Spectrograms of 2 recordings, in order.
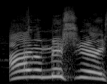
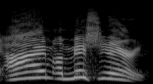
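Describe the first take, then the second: First: Higher, louder I'm a missionary as a chant lead; louder call-and-response. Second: Said in the usual way. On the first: Shown as a demonstration. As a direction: push I'm a missionary up for the kids to echo. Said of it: "Say it". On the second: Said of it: "I want you to say".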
